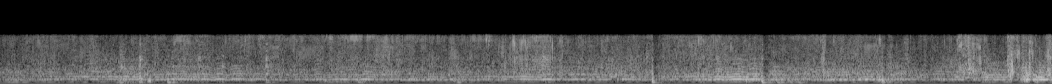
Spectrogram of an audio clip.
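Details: Swarm of European hornets buzzing while their nest in the trunk of an oak at Agen, France, is being destroyed; an unbroken, rough droning hum of many wings, rising slightly in loudness toward the end.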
